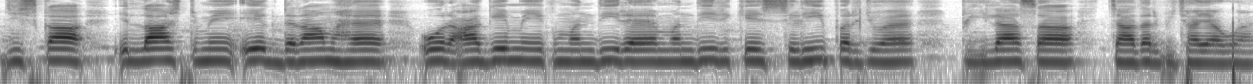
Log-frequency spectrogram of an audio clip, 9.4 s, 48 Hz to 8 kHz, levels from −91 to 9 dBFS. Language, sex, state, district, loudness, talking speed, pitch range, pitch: Magahi, male, Bihar, Gaya, -19 LUFS, 155 wpm, 190-200 Hz, 195 Hz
